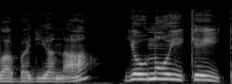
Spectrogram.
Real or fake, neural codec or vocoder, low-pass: real; none; 14.4 kHz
